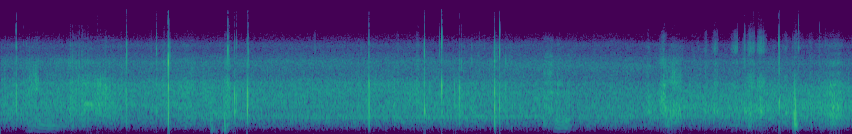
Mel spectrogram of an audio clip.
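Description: Steady hiss of rain falling on the woods, with scattered sharp ticks and rustles as the camera is handled.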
